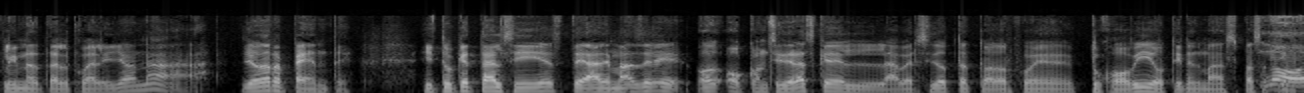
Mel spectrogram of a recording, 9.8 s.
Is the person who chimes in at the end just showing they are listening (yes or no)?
no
